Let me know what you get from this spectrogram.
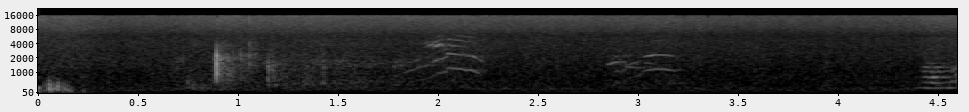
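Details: Rescue cat from 2015 giving short, high, falling mews at about two, three and four and a half seconds against a quiet room, with a soft knock just before the first mew.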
